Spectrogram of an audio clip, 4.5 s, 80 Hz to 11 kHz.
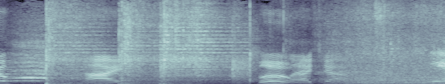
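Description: An 80 kg barbell loaded with rubber bumper plates is dropped from overhead onto the floor. It lands with a heavy slam about half a second in and bounces once more, more softly, about a second in.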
